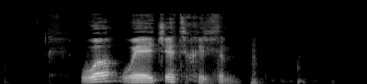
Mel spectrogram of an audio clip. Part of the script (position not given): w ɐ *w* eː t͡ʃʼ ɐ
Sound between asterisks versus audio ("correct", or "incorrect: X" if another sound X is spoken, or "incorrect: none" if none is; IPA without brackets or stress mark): correct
